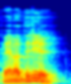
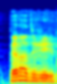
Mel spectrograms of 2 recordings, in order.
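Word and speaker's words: Benadryl: 발음이 좀 차이가 나는데, 베나드릴. 미국 사람은 베나드릴을 그러지 않죠. 베나드릴. 항상 액센트 앞에 들어가야 됩니다. 베나드릴이라 그러면 미국 사람 못 알아들어요.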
